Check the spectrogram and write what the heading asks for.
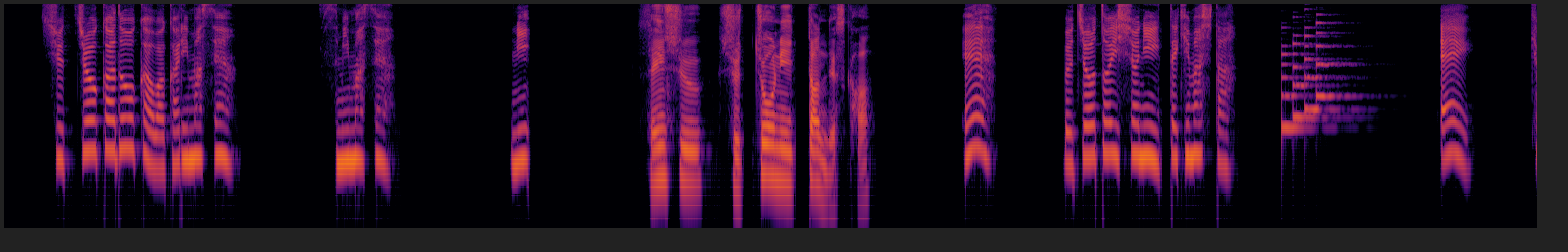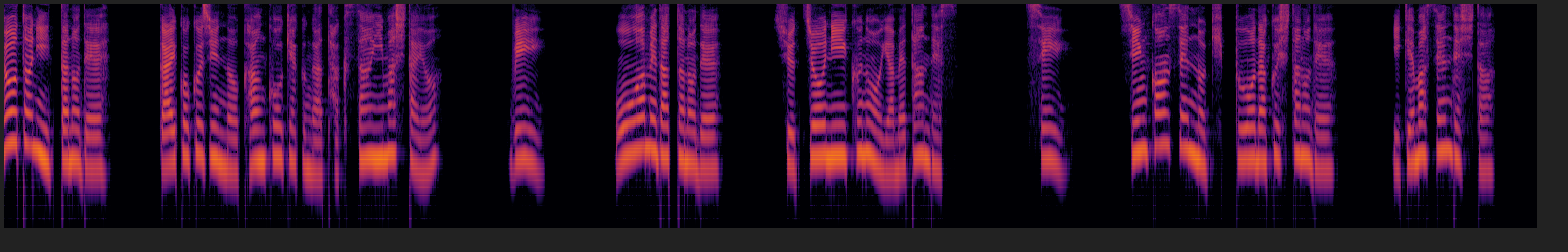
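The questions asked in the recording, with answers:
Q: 先週出張に行ったんですか?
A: A: 京都に行ったので外国人の観光客がたくさんいましたよ。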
